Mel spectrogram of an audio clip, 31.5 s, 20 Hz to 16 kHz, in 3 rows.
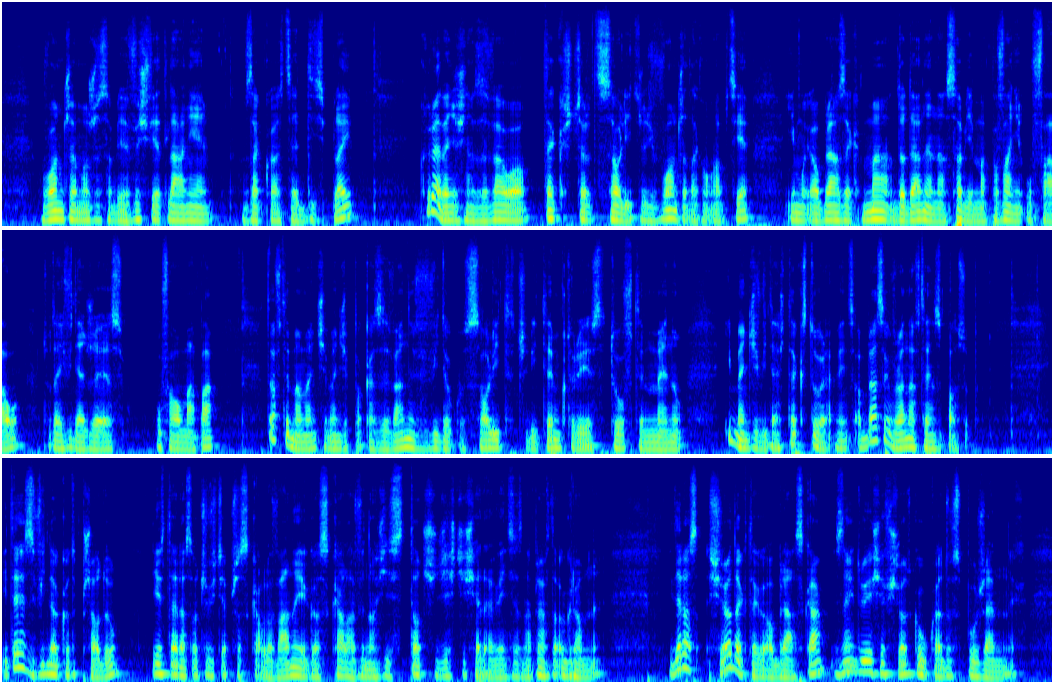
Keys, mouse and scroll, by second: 2.2-4.2 drag, 6.2-7.5 drag, 6.4 right click, 7.5 middle click, 14.7-16.0 middle drag, 16.1-18.0 shift+drag, 18.8-23.3 middle drag.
